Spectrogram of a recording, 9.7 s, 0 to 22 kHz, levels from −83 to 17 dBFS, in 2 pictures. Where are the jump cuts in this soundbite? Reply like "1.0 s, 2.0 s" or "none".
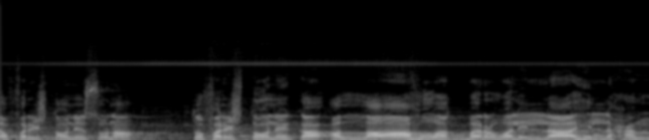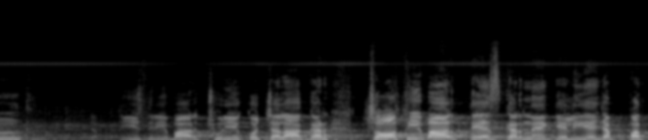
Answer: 6.0 s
